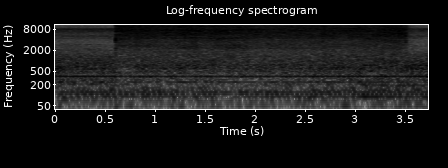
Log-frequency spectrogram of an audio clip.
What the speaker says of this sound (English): I've got my colors mixed up, and I'm going to start spraying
